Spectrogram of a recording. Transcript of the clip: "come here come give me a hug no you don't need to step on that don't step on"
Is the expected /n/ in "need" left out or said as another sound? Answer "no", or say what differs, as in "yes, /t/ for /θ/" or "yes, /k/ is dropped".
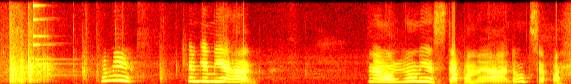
yes, /l/ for /n/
